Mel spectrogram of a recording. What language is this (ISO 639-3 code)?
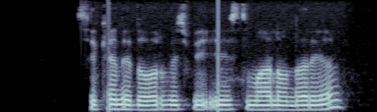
hno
